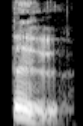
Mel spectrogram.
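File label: "boo", English; to boo; wygwizdać (wyrazić dezaprobatę)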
